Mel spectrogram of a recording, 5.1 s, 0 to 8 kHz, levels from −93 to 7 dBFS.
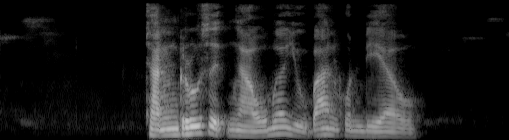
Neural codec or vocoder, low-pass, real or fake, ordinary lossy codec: codec, 16 kHz, 4 kbps, X-Codec, WavLM features, trained on Multilingual LibriSpeech; 7.2 kHz; fake; AAC, 48 kbps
